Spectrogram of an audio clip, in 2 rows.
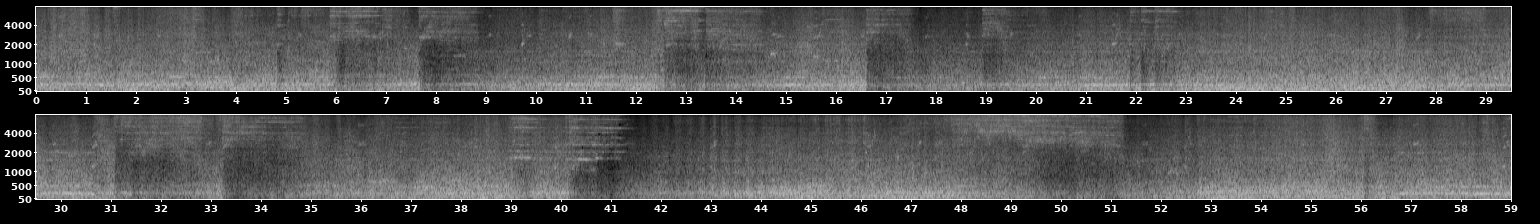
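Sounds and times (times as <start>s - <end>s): train wheels clattering on rail: 0.0s - 59.0s
high-pitched wheel squeal: 40.2s - 41.4s.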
